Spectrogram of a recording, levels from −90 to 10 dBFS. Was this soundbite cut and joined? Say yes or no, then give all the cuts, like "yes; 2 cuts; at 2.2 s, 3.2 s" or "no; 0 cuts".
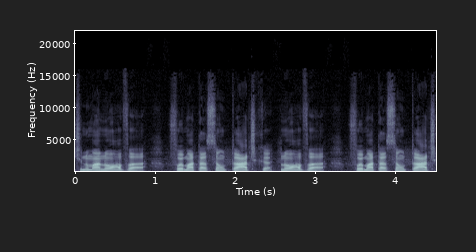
yes; 1 cut; at 2.6 s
